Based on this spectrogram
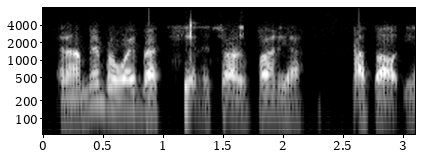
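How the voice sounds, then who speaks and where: In a Texan accent, the speaker has an animated tone and ordinary pitch variation. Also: man. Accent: Texas Southern. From Texas, Austin. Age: 60s. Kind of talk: interview storytelling. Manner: animated, folksy.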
